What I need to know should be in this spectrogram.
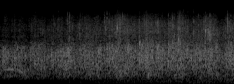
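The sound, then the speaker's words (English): Audience applause, a fairly soft but dense bed of many hands clapping, runs evenly without a break for the whole short stretch. “Quit clapping for her, all right?”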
